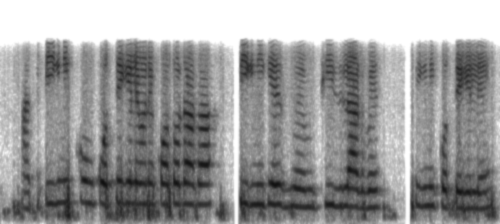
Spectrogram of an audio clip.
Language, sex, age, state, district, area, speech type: Bengali, female, 45-60, West Bengal, Paschim Medinipur, rural, conversation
